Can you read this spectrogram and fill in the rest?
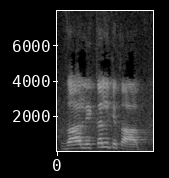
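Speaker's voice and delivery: ज़ालिकल किताब slowly, the hamza skipped; slow model reading of ज़ालिकल किताब; slow joined reading. Shown as a demonstration. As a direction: draw out ज़ालिकल किताब as one smooth phrase. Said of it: "तो किस तरह पढ़ूंगा?".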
